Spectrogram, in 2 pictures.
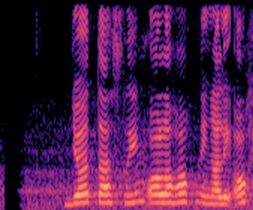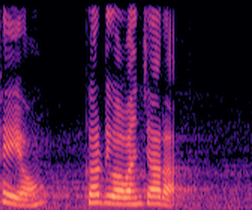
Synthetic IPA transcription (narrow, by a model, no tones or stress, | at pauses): d͡ʒɔt̪aslimɔlɔɦɔk̚niŋaliʔɔhejɔŋkɨrdiwawaɲt͡ʃaɾa̰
